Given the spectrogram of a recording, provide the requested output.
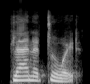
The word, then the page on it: planetoid: Indian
